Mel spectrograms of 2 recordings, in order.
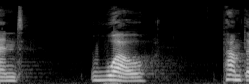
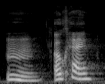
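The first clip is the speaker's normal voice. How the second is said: a higher, openly annoyed okay; open annoyance; 5 semitones higher than usual. A narrator's reading. Narrator unimpressed by the gossipy woman, openly annoyed. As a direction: let the irritation show in the okay. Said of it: "not bothering to hide my growing annoyance".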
